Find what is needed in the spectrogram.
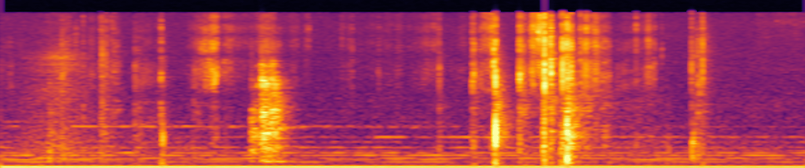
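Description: Soft background music with steady held notes, over the handling of a deck of oracle cards: a scattering of sharp clicks and rustles as the cards are shuffled and one is laid on the table, bunched around four seconds in.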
